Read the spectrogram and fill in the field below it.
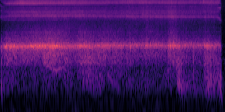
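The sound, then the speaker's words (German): A voice imitates the noise of a newborn baby's breathing tube, which makes this sound the whole time: a steady, airy hissing rush lasting several seconds, with a slight swell near the start and a brief surge near the end. “der, der Atemschlauch, der die ganze Zeit dieses Geräusch macht.”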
